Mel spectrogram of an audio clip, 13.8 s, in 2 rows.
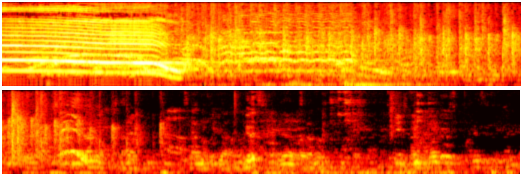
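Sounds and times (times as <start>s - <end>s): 
crowd whooping and cheering: 0.0s - 5.3s
crowd applause: 0.0s - 8.6s.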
